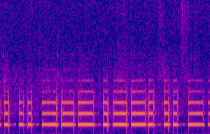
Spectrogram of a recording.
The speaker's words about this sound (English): Cue RKO beeps. There it is!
